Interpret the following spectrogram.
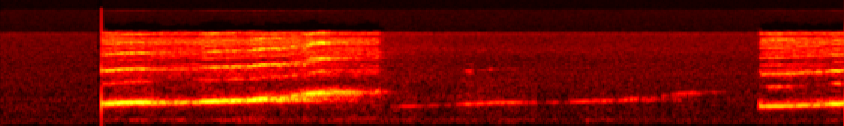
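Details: A gibbon gives a loud clear note that climbs steadily upward, then a quieter thin glide rises, before another strong whoop breaks in at the end.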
